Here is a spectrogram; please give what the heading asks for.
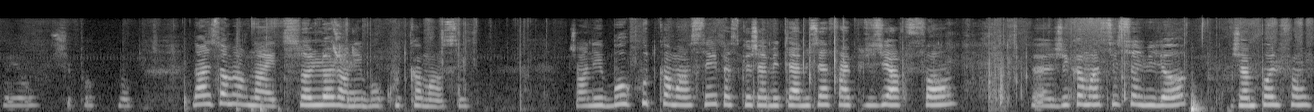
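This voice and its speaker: A woman's voice: high voice, steady tone, normal speed, slight background noise. A woman chatting casually as a coloring vlogger, rambling and correcting herself as she thinks aloud. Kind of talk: casual show-and-tell chat.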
